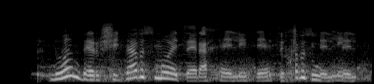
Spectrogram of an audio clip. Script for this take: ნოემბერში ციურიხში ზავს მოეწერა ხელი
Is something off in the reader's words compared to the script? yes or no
yes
